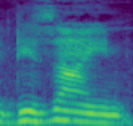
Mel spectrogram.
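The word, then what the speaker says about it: design: জিএন যখন থাকবে কোনো ওয়ার্ডের শেষে অথবা মাঝে, তখন জিটা উচ্চারণ করা হবে না, এটাকে বলা হয় সাইলেন্ট লেটার। জি হচ্ছে একটা সাইলেন্ট লেটার, যেটা উচ্চারণ করা হবে না। তাহলে ডিজাইন খেয়াল করো, যেমন সাইন, ডিজাইন, হ্যাঁ, এগুলার যেটা উচ্চারণ করা হবে না, কারণ এগুলা সাইলেন্ট লেটার।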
